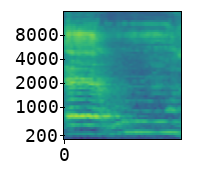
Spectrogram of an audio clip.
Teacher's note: انا لما قلت الهمزه قلتها من الحلق اقصى الحلق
